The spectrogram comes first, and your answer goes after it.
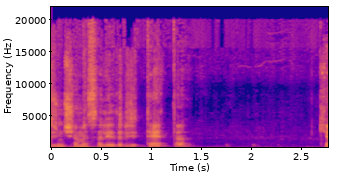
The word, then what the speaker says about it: theta: É possível também no grego antigo pronunciar esse teta como theta. Alguns professores preferem pronunciar assim, e essa era tradicionalmente a pronúncia erasmiana também.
